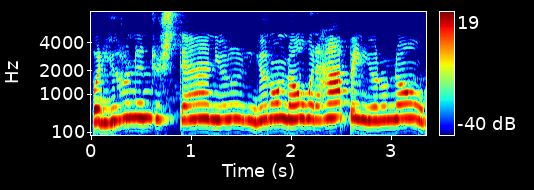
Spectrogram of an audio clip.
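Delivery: high, distressed, insistent, upset outburst. Retelling the son's upset protest about what happened: imitating son yelling. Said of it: "my son comes crying, or not crying, yelling".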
